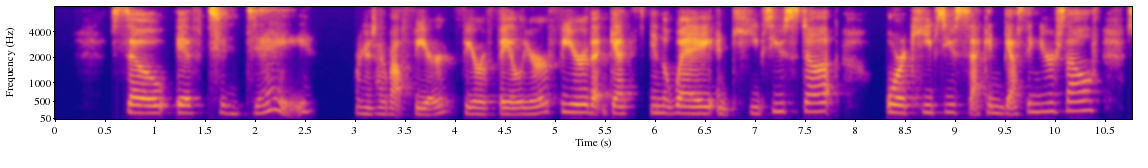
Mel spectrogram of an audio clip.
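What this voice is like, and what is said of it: Southern US accent. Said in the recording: “my accent is awful? ... Are you from the South? ... we have a similar accent”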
